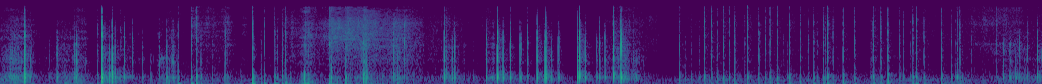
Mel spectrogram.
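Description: Long nails tap the front of a glossy cardboard music album case, then tap and scratch its back cover while it is held tilted. The result is a dense run of quick, dry clicks with very little ring, centered in the low mids, mixed with softer scratchy brushing between the louder taps.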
